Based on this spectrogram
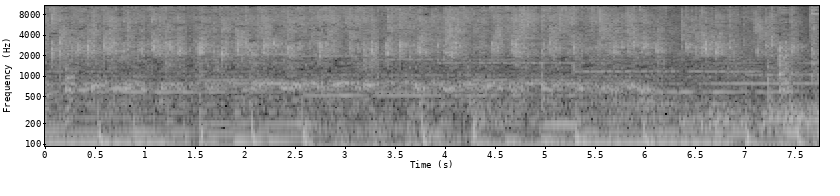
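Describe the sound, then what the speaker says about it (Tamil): Heavy rain pouring outside a kitchen window, a dense, steady hiss of falling water that stays loud and unbroken throughout, with a few faint clinks and taps beneath it. "வெளியில நல்ல மழை பெய்யுது, சரியான மழை."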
